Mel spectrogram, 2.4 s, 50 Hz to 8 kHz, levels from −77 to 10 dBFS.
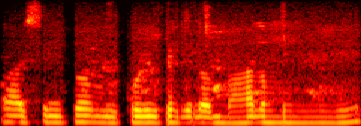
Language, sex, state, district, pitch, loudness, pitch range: Telugu, male, Telangana, Karimnagar, 140 Hz, -20 LUFS, 140-145 Hz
